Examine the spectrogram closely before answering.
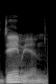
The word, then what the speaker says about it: Dameon: The way his name is spelled, Dameon. I I say Damian. I mean, it's it is Damian, I believe.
